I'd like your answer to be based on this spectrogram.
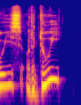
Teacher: Und eben typisch ist halt das Ui, das lange U, und nicht zu Ü wird, sondern zu Ui, zu Huis oder Dui.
